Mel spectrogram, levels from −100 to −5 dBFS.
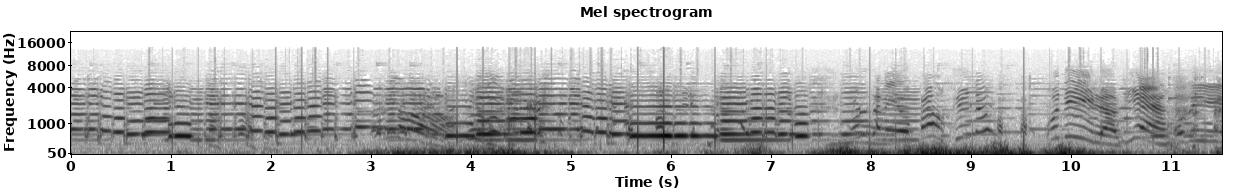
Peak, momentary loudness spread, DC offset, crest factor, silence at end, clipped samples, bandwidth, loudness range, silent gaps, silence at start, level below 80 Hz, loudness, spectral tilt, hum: -6 dBFS; 10 LU; under 0.1%; 16 dB; 0 s; under 0.1%; 9.8 kHz; 6 LU; none; 0 s; -28 dBFS; -23 LUFS; -6 dB/octave; none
